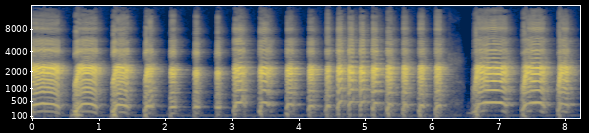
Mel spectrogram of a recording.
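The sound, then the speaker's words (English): Loud mallard hen calling blown on a duck call, standing on the first note: a long, held first quack, then a quickening cadence of shorter quacks, a brief pause, and two more drawn-out quacks. “When it's time to, you know, those ducks are going away and you want to stand on that first note, you're just, and all of a sudden this flock comes over your head.”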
